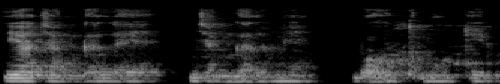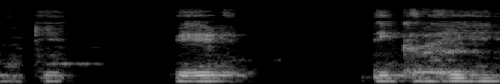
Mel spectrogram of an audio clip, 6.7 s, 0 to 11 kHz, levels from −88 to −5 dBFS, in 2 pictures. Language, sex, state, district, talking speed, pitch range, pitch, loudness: Hindi, male, Bihar, Jamui, 100 wpm, 115-120 Hz, 120 Hz, -41 LUFS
